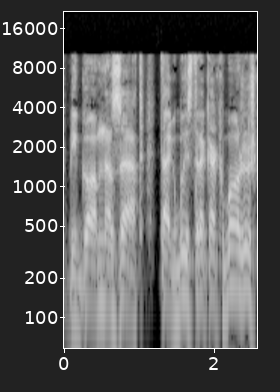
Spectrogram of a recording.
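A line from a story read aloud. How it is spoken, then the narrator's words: Shout. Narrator (Russian): крикнул я Максу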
